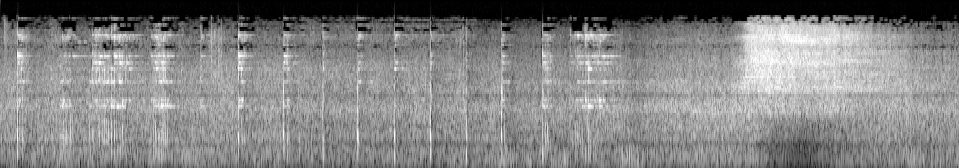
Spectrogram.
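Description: Tram running along the track with steady rumbling and a run of sharp, irregular clicks and knocks from the wheels on the rails. About seven and a half seconds in, a hiss rises for a second or so and fades.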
